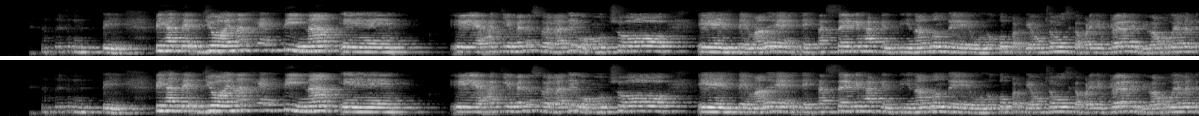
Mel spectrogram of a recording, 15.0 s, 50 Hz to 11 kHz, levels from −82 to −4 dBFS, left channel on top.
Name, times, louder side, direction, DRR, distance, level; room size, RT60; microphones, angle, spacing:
voice 1, 0.5-5.0 5.6-14.9, equal, 5° right, -3 dB, 0.6 m, -27 dB
4.5 x 2.0 x 3.4 m, 0.90 s
head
